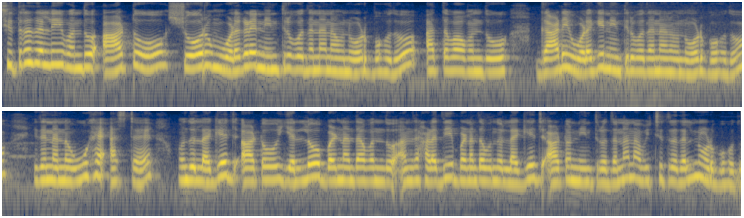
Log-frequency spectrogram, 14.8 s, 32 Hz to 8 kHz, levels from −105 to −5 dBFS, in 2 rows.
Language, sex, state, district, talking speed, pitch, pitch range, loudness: Kannada, female, Karnataka, Belgaum, 145 wpm, 210 Hz, 200-245 Hz, -18 LUFS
